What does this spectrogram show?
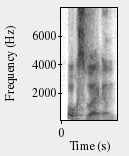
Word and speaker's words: Volkswagen: जो German word है, German में वी को फाउ कहा जाता है और उसका प्रोनाउंसिएशन एफ की तरह किया जाता है, इसलिए उसका नाम है फोक्स वैगन।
